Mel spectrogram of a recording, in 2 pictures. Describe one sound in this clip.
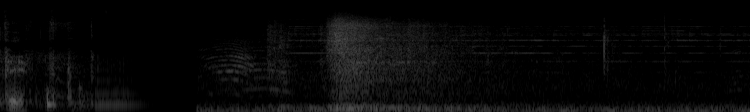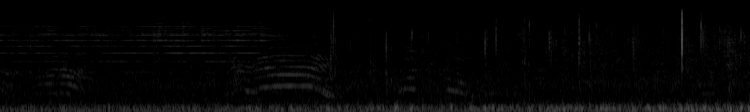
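Horses' hooves drum on a dirt track.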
